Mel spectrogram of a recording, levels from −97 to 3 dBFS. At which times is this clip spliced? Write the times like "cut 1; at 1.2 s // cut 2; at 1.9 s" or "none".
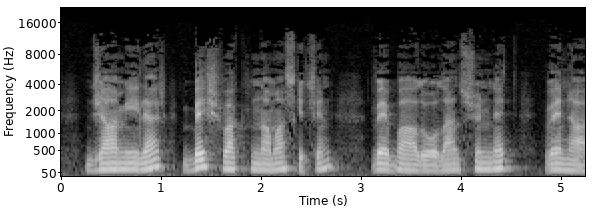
cut 1; at 1.1 s // cut 2; at 2.4 s // cut 3; at 3.4 s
